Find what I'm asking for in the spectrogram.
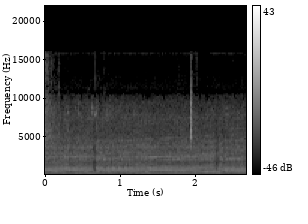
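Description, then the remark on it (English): The engine of the Mayshank Racing Acura prototype race car, with Tom Blomqvist behind the wheel and 7 hours 21 minutes of the race to go, holds a loud, steady, buzzing drone at constant revs, continuous throughout, with a brief flicker in pitch near the end and no voices. “So 7 hours and 21 minutes to go, and the engine you can hear is that of the Mayshank Racing Acura.”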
